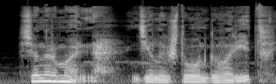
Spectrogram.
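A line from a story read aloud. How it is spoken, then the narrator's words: Uncertain. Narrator (Russian): неуверенно сказал хохол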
